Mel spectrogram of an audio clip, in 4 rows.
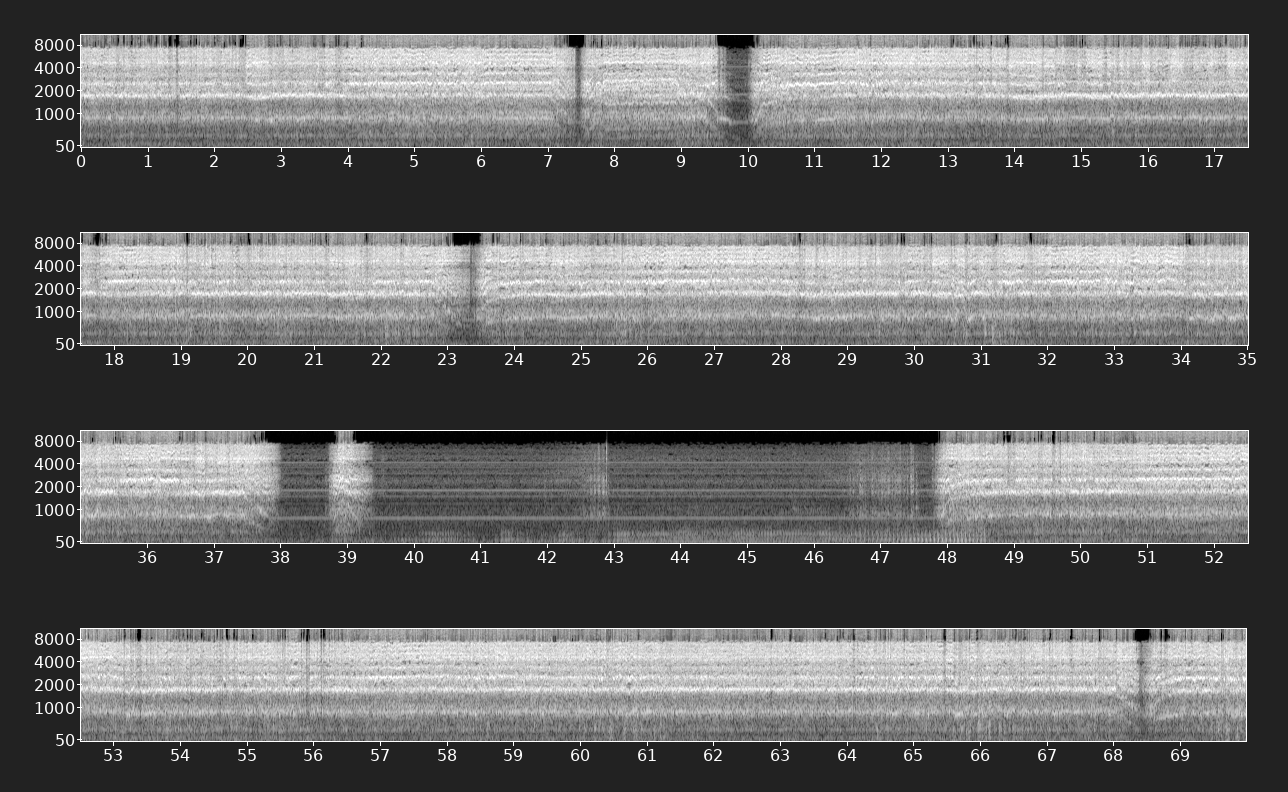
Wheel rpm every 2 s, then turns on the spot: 230, 230, 210, 150, 150, 170, 230, 230, 230, 230, 230, 160, 220, 220, 220, 230, 220, 220, 170, 20, 0, 0, 0, 10, 200, 220, 220, 230, 230, 230, 230, 230, 230, 230, 170.
none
